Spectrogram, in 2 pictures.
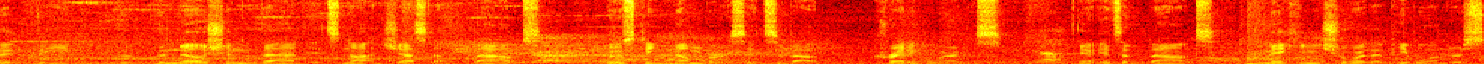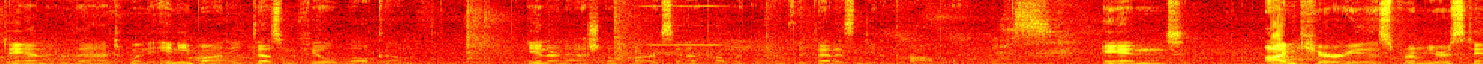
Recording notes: Was recorded in a coffee shop in Oakland, California. Sorry about all the ambient noise.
